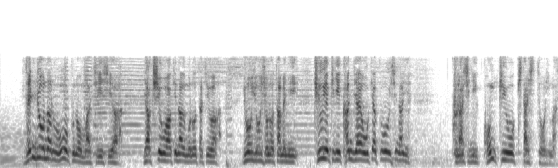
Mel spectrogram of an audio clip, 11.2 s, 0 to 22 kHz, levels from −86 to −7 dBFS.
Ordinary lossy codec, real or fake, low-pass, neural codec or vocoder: none; real; 5.4 kHz; none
